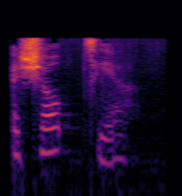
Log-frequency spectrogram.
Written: eschscholtzia

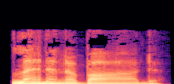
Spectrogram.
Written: Leninabad

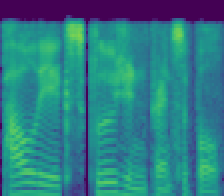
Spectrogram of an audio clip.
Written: Pauli exclusion principle

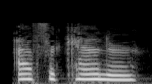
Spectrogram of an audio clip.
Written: africaner

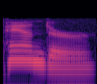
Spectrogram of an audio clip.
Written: pander

